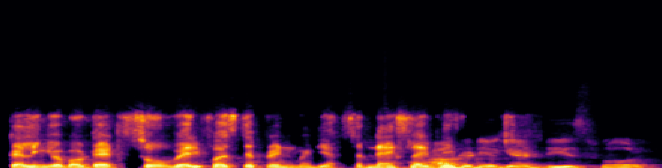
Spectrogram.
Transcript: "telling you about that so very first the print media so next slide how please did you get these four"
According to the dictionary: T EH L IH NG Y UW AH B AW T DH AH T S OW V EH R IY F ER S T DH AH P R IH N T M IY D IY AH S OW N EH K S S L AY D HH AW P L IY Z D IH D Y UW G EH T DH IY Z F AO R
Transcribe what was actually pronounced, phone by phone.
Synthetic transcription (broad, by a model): T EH L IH NG Y UW AH B AW T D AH T S OW V EH R IY F ER S T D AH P R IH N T M IY D IY AH S OW N EH K S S L AY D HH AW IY D IH D Y UW G EH T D IY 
